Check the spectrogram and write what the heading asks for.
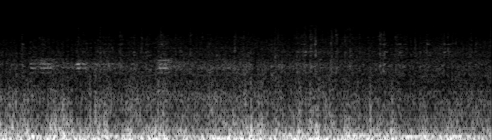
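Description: Wind buffeting the microphone over the steady low rumble of a vehicle driving along a road.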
